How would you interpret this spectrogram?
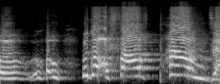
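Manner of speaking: high, loud excited announcement; excited shout. Real, not acted. Streamer announcing a five pound super chat, loud and high. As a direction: yell out the big news.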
